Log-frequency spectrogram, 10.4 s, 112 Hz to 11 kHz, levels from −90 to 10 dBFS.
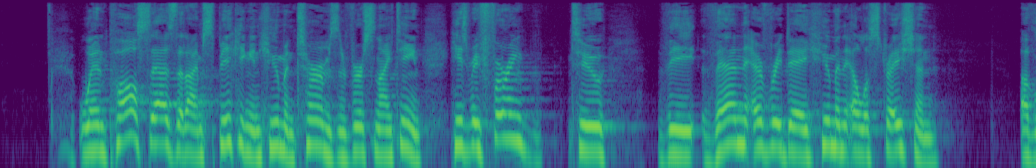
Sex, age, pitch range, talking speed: male, 50-69, 125-190 Hz, 120 wpm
